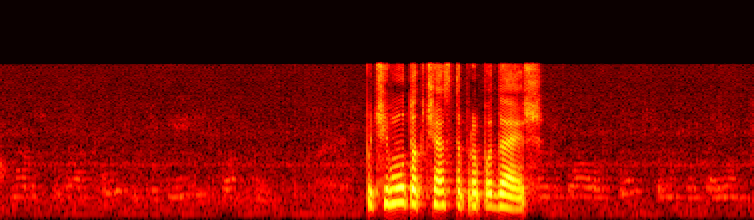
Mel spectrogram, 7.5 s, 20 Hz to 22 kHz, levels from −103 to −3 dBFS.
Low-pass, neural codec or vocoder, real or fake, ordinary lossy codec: none; codec, 16 kHz, 6 kbps, DAC; fake; none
